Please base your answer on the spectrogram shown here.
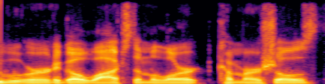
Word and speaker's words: Malort: Ellie asks, why does he drink Merlot to feel quirky and different? She means Malort.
